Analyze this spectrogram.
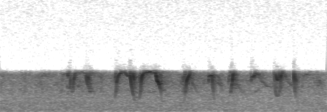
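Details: Brown-eared bulbul making a quick string of bright, sharp, evenly spaced chirps, high and downward-slurred, roughly five per second.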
